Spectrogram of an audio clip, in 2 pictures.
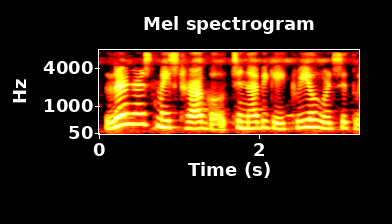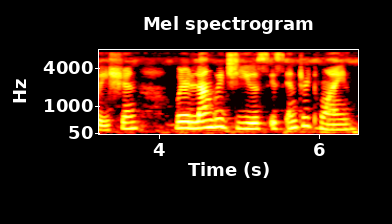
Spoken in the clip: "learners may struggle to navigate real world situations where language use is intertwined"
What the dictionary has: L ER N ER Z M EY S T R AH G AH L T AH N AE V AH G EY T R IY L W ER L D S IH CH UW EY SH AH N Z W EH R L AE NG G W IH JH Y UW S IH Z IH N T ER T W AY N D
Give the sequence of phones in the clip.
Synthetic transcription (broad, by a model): L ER N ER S M EY S T R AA G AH L T AH N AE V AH G EY T R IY L W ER D S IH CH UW EY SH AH N W EH R L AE NG G W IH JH Y UW S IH S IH N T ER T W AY N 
